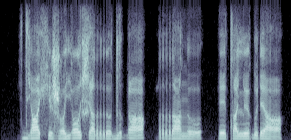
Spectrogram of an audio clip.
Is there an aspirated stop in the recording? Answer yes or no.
no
